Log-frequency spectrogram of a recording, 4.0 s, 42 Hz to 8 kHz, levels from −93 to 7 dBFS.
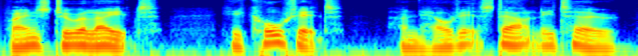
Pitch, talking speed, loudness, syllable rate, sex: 105 Hz, 165 wpm, -18 LUFS, 4.7 syllables/s, male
